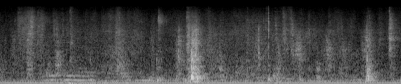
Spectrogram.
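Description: Sheets of paper handled and rustled close to a podium microphone, with sharp crinkles about two seconds in and again near the end, over a steady electrical hum.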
